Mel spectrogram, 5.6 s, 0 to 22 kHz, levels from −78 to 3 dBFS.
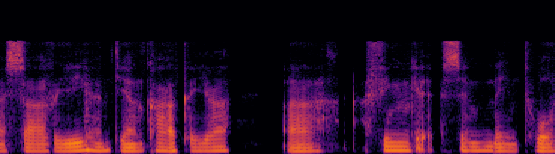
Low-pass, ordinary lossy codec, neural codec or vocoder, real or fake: none; none; codec, 16 kHz, 1.1 kbps, Voila-Tokenizer; fake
